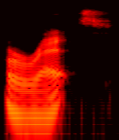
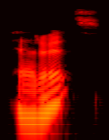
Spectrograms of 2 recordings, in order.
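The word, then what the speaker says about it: אֶרֶץ: how it's actually pronounced it's not Moretz because that's how it looks in English its edits and you will notice that when people write it they will often put a little accent mark over the initial syllable the first syllable there because that that's different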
